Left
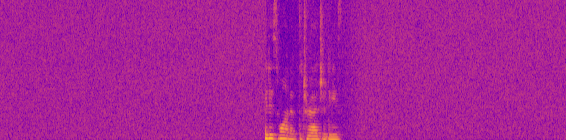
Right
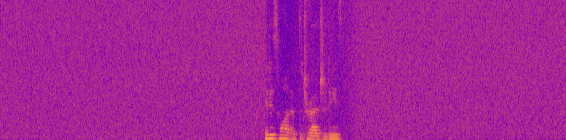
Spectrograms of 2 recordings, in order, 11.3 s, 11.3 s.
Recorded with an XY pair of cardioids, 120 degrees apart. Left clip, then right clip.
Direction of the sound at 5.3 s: 70° left.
